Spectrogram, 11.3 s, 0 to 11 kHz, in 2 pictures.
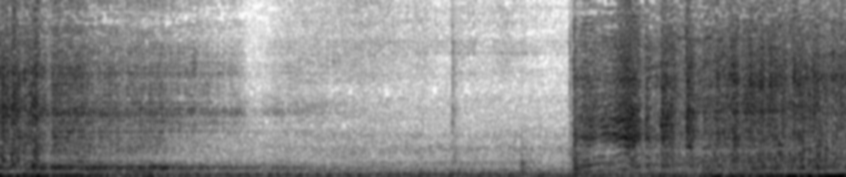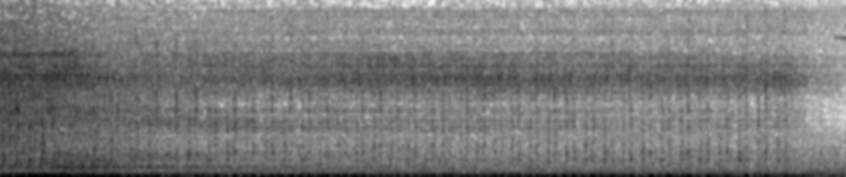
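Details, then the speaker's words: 1985 Ford Bronco (title says 1986), pasture find, first start in 8 months after puking coolant from an exhaust pipe; oil squirted down the cylinders. Engine catches and revs but runs lumpy and weak, on about six cylinders. Cause not confirmed. "it don't run good but it runs well it was good shenanigans while i lasted we got it up here and tried to back it up of course it didn't have any power because it was only running on about six cylinders anyway"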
